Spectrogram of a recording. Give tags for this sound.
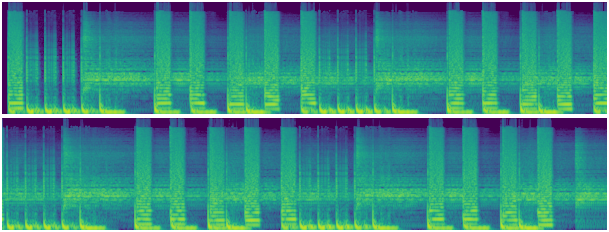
dance
sci-fi

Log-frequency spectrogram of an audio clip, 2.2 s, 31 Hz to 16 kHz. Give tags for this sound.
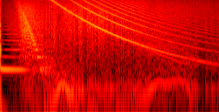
symetrix-501
tr-8
future-retro-xs
tube
metasonix-f1
bongo

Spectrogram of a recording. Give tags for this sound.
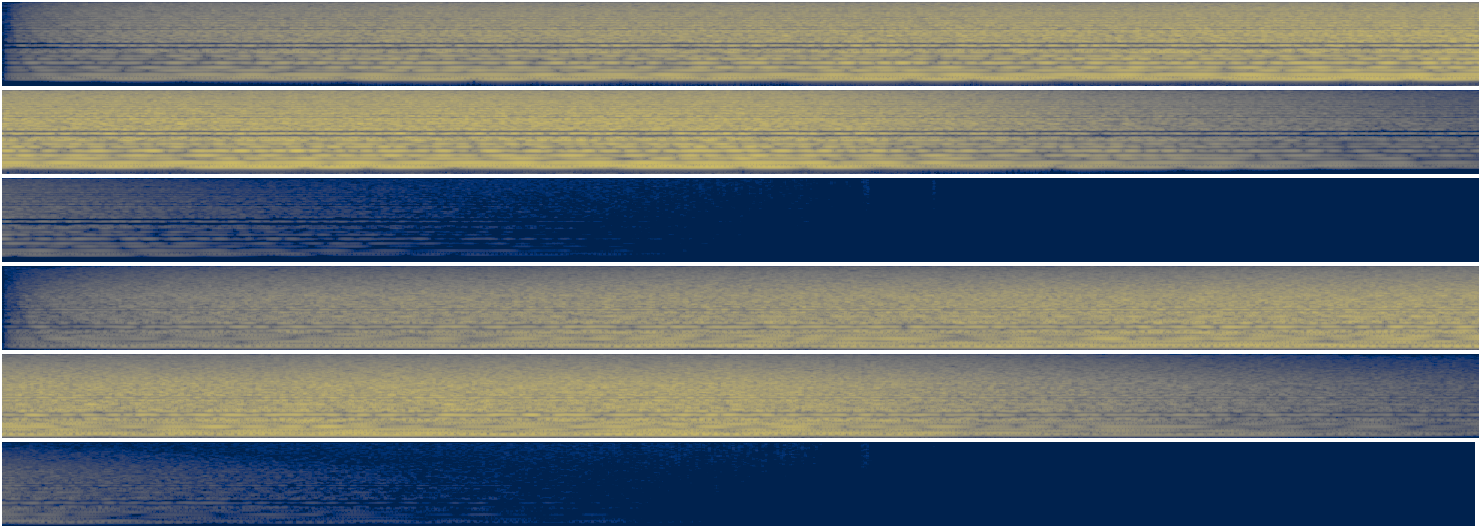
pads
synthesized

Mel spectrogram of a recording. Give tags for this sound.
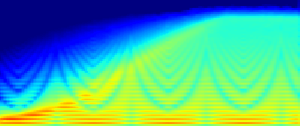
multisample
resonance
sweep
synth

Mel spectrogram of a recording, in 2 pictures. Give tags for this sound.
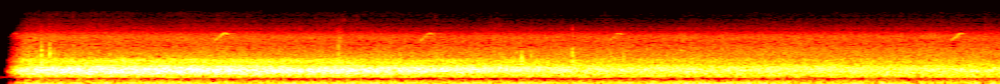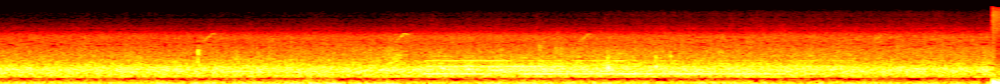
Llobregat
bird
birdsong
Deltasona
mosquiter
nature

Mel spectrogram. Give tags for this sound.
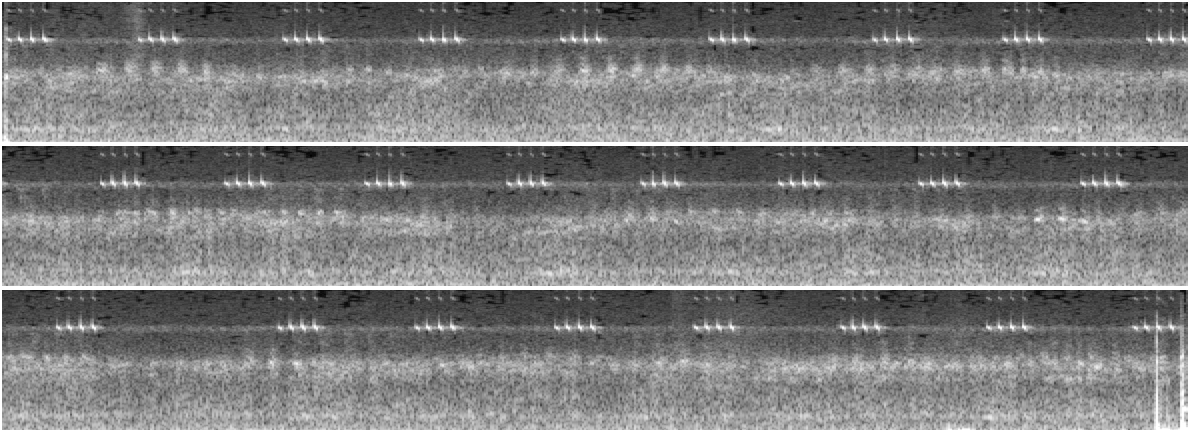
chirp
Cricket

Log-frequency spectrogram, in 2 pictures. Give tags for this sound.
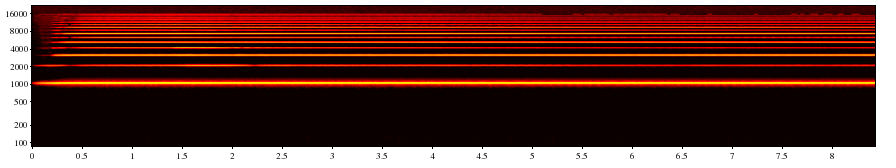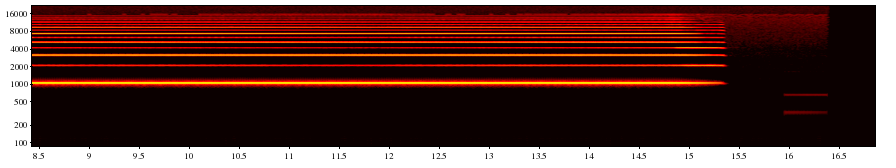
multisample
ambient
ebow-guitar
drone
c5
melodic

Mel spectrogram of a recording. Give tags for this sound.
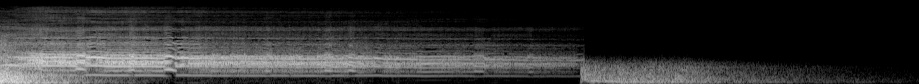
ahhhhhh
cannon
man
projectile
shot

